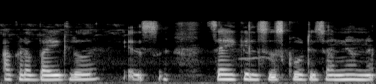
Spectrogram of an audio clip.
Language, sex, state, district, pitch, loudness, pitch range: Telugu, female, Andhra Pradesh, Sri Satya Sai, 225 Hz, -14 LUFS, 220-230 Hz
